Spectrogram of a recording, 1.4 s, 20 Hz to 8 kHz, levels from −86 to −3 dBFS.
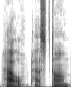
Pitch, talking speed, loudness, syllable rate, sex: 90 Hz, 125 wpm, -22 LUFS, 3.4 syllables/s, male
